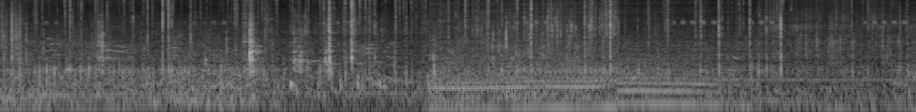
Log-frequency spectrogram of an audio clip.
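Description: Wood fire crackling in a stainless-steel camping rocket stove under a wok, with scattered sharp pops and clicks. A low steady hum comes in about six seconds in and fades out near eleven seconds.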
